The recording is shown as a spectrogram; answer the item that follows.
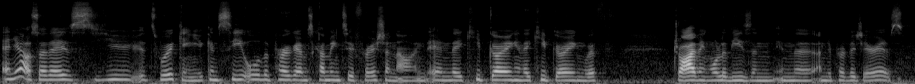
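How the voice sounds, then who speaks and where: A woman's voice: medium pitch, level tone, a little fast, a little hiss or hum. Chatty South African woman explaining. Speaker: interview guest, air traffic controller. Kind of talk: informal explanatory interview answers.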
